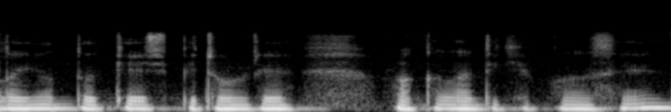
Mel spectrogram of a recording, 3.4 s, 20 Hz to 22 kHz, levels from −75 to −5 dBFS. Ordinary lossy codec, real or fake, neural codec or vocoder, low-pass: none; real; none; none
